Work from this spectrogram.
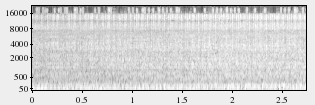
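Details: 2018 Subaru WRX base, Stage 1+ tune, big intake, muffler/resonator delete: low steady idle with a light repeating click on top; owner suspects lifter, rod, exhaust leak, loose bolt or clutch, cause unconfirmed; engine ticking at idle.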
